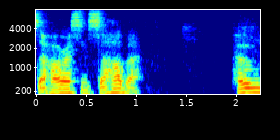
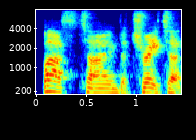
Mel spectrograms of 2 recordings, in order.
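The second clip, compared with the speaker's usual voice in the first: loud, high contemptuous spit; spat out; 5 semitones higher, 10 dB louder, slower than usual. A narrator's reading. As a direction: spit the words with scorn. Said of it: "the man spat".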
